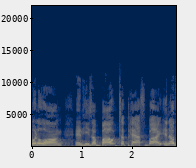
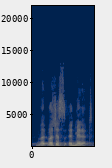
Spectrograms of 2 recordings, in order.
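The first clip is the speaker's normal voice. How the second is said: ordinary talk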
